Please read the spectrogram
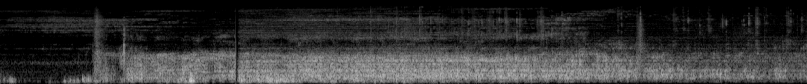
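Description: A propane grill-gun torch lighting lump charcoal. After a click or two about a second in, it runs with a steady rushing blast of flame that builds up, holds, and eases off near the end.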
